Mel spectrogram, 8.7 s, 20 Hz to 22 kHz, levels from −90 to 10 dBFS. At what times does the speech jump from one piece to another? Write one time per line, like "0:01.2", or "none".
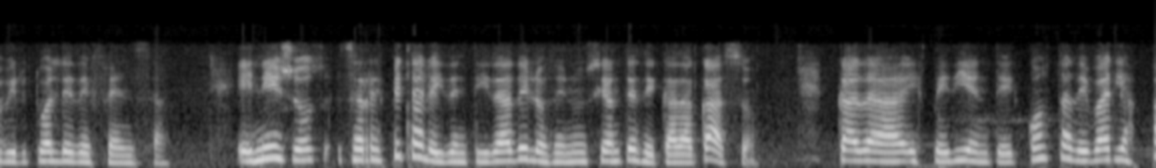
none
